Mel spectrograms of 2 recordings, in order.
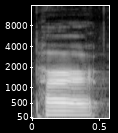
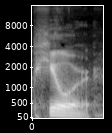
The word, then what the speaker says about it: Pur: it pronounced different ways per pure throughout the video I later found out according to the locals the owners call it pure so it's pure Boutique Cabanas it gets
